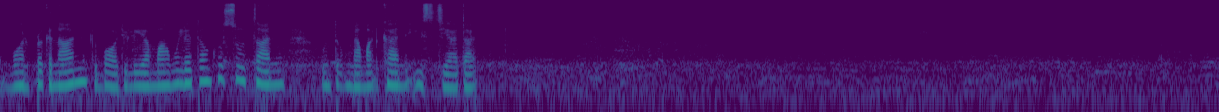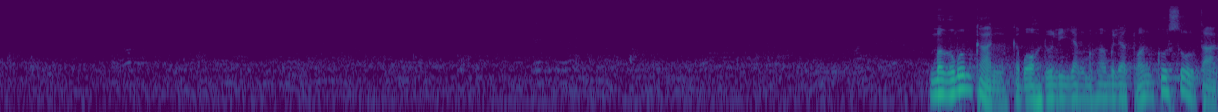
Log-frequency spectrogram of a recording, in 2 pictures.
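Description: A man speaks formally through a microphone in a large echoing hall.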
